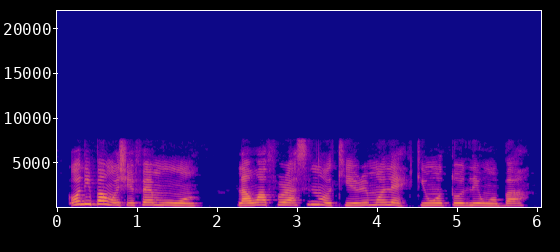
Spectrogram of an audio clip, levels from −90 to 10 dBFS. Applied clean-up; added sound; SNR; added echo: none; none; none; none.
